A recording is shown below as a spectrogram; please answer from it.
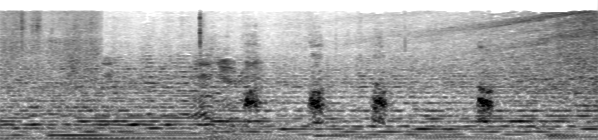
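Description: A dog giving four short yelps or barks in the second half, about half a second to a second apart, over background music.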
